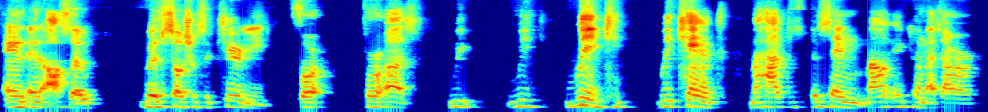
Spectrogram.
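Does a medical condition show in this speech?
Yes: Down syndrome; 25-year-old man.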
